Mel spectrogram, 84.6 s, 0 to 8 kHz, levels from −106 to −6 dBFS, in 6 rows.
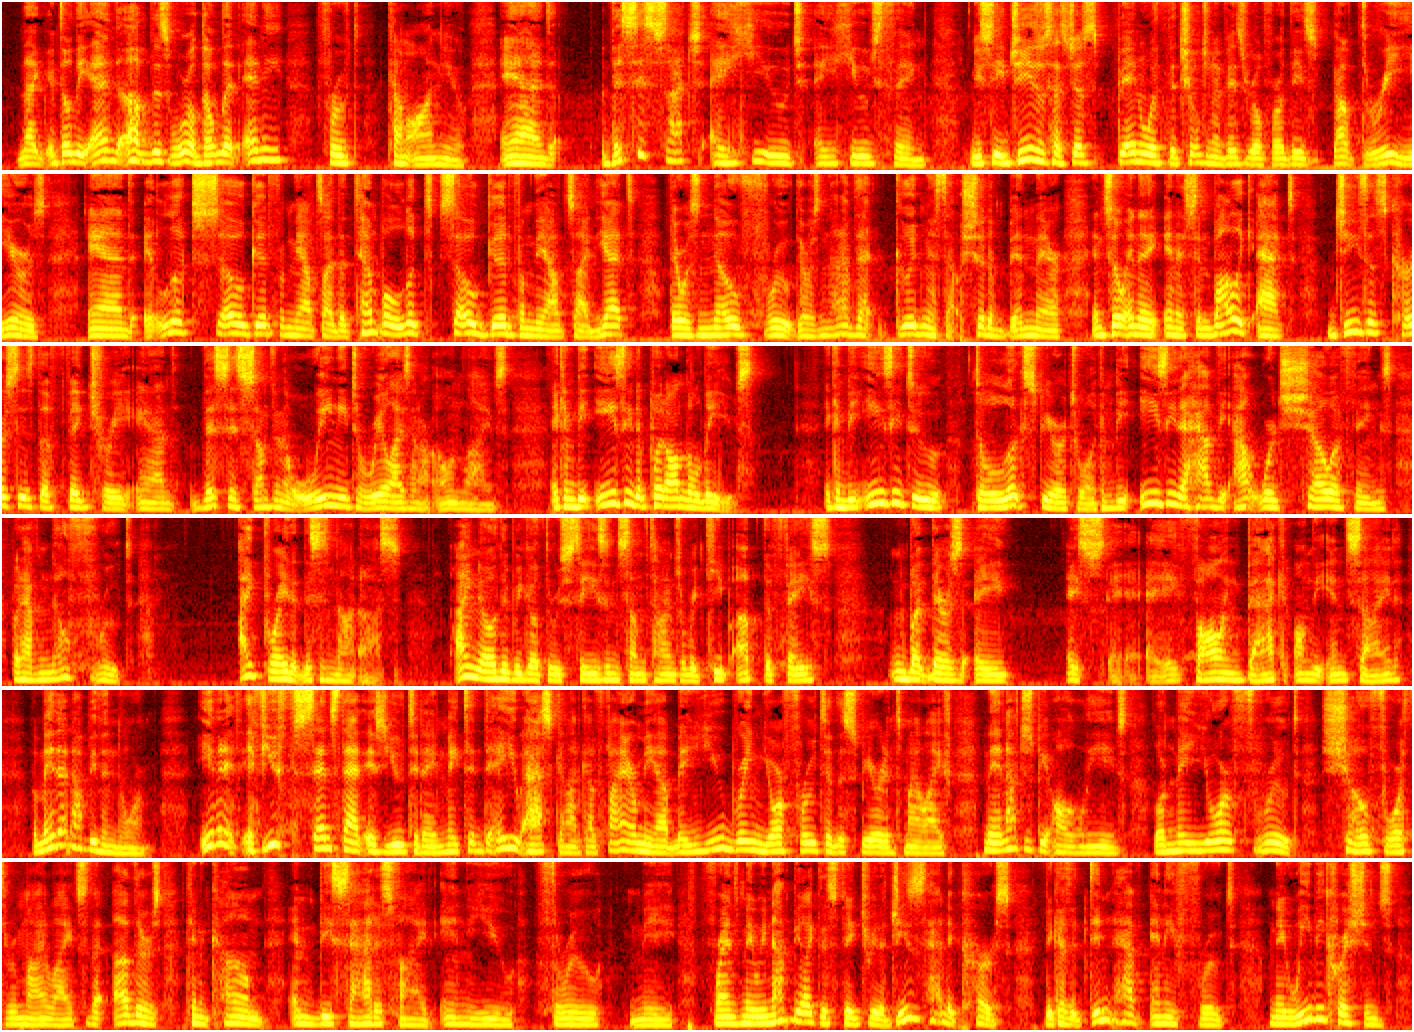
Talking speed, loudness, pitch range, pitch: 175 wpm, -25 LUFS, 110-145 Hz, 125 Hz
